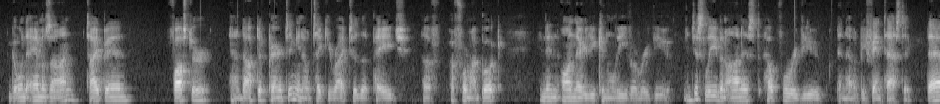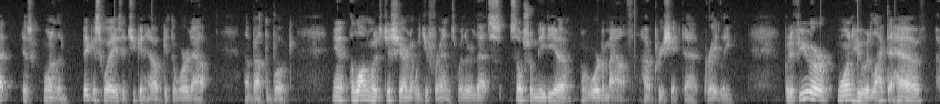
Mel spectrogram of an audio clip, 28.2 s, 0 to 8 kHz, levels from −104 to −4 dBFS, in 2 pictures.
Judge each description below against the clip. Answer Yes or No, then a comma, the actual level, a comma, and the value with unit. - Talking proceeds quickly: No, average, 195 wpm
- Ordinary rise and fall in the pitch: No, narrow, 2.3 semitones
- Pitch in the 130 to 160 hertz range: No, low, 105 Hz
